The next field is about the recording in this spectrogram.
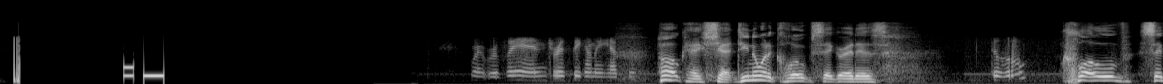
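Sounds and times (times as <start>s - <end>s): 
telephone busy signal beeps: 1.2s - 1.6s
speech: 4.8s - 9.1s, 10.6s - 11.6s.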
